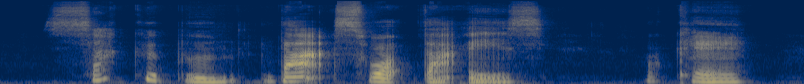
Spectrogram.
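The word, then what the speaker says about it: 作文: Sakubun, that's what that is.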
